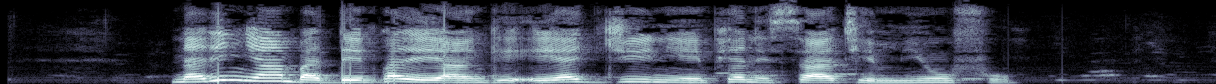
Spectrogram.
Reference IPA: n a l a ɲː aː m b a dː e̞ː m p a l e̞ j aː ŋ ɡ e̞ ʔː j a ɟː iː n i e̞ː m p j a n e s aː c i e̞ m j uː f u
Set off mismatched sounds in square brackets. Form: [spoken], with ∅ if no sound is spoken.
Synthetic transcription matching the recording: n a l [i] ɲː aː m b a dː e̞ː m p a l e̞ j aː ŋ ɡ e̞ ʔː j a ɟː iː n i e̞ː m p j a n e s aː [t] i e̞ m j uː f u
